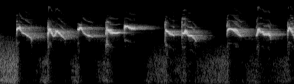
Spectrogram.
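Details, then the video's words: A caged Oriental white-eye sings a rapid run of high, thin, twittering notes, about ten in three seconds, sweet and slightly warbling, over a quiet background. "Mata Puteh Buka Sing"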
